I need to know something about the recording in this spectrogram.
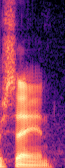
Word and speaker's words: Saiyan: Super Saiyan.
